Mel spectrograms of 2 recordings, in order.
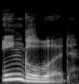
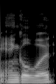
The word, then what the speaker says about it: Englewood: I grew up there, and we say Englewood.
